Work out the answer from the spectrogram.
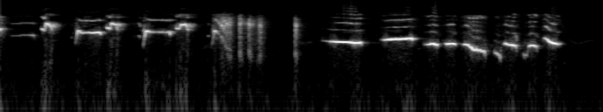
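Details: White-rumped shama song on a training recording for caged birds: a few paired high chirps, a brief harsh burst, then clear drawn-out whistles and a quick cascade of slurred, falling notes.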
